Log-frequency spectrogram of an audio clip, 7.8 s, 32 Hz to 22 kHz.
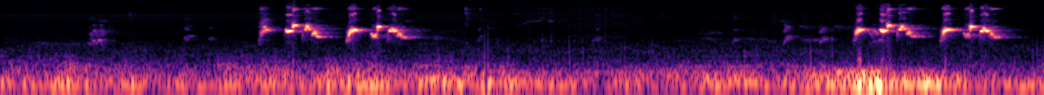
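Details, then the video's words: Red-whiskered bulbul kept in a cage, used as a model song in the Pa La-u style for birds to learn. Two short bursts of clear, bubbly whistled notes come about four seconds apart, with quiet rumbling noise between them. "นกกรงหัวจุก | รวมเสียงร้องเบิ้ล 23 นับดอก แม่บท ลากหวาย เพลงป่าละอู คมชัด 100% ไว้ก็อปนก"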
